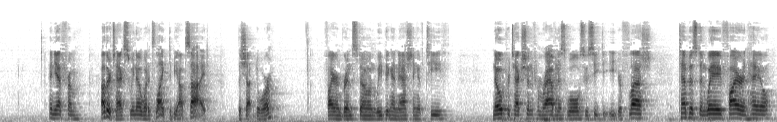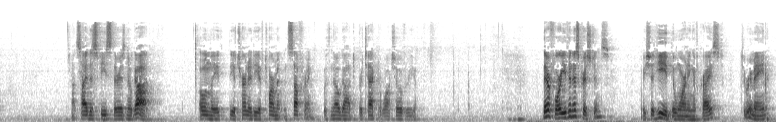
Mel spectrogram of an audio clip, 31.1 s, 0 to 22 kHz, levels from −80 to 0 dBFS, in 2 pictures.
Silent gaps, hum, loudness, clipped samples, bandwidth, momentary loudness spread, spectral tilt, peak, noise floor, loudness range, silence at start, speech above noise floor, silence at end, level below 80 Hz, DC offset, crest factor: none; 60 Hz at -50 dBFS; -18 LUFS; under 0.1%; 11 kHz; 15 LU; -4.5 dB/octave; 0 dBFS; -50 dBFS; 7 LU; 1 s; 33 dB; 0 s; -48 dBFS; under 0.1%; 20 dB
